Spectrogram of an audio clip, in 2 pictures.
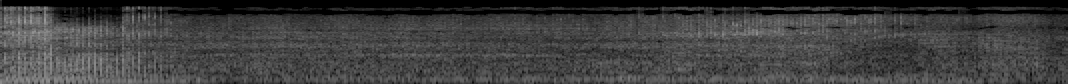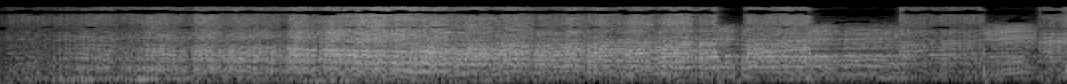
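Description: Modified kaido racer car engines running with a low note, then revved up and down repeatedly from about four seconds in, several pitches climbing and falling over one another.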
